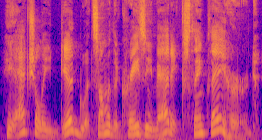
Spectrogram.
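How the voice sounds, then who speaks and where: A man's voice: fairly high pitch, big pitch swings, normal speed, sharp tone, husky. A man preaching a verse-by-verse sermon, asking the congregation rhetorical questions and drawing out key words for emphasis.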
